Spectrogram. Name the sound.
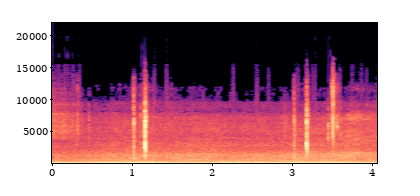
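2024 Lexus GX550 accelerating in sport mode, second gear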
